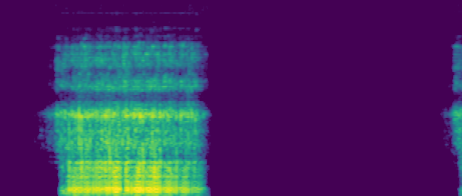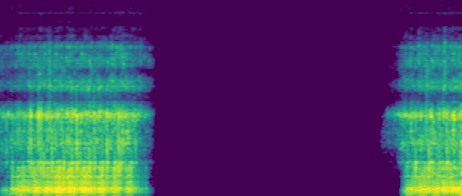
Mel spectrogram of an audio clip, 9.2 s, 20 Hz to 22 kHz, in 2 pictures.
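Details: Loud, harsh, rattling snores about every four seconds, roughly 15 a minute, with silence between breaths; snoring.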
